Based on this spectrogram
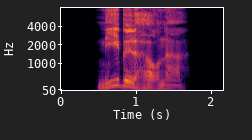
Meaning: dative plural of Nebelhorn
- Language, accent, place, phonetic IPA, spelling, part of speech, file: German, Germany, Berlin, [ˈneːbl̩ˌhœʁnɐn], Nebelhörnern, noun, De-Nebelhörnern.ogg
